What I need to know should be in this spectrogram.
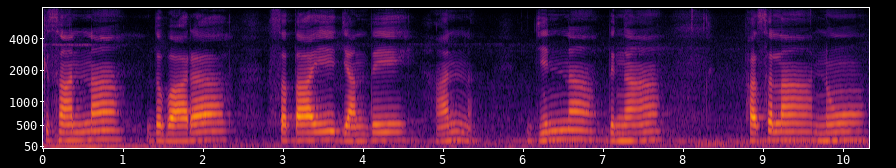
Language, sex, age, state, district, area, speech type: Punjabi, female, 60+, Punjab, Fazilka, rural, read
